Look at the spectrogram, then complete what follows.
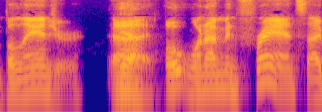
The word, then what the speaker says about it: Belanger: So the other thing too is, you know, my last name, Belanger, when I'm in France, I pronounce it Belanger because it's as common a name as like Baker is in the US.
